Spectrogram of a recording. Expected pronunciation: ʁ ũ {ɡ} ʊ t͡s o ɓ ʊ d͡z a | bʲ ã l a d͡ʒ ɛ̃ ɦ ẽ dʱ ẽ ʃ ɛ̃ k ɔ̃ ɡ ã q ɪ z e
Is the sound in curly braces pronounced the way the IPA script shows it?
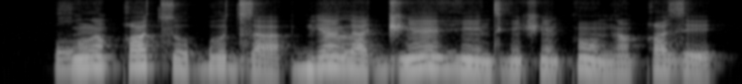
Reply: no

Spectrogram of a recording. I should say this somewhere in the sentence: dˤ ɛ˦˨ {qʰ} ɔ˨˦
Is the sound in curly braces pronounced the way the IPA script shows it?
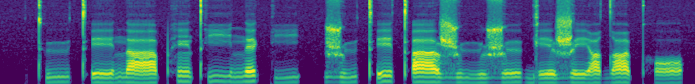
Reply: no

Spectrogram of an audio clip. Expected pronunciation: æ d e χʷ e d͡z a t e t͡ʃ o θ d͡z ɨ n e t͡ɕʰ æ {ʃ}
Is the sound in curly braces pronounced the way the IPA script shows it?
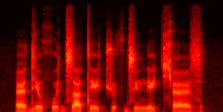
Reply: no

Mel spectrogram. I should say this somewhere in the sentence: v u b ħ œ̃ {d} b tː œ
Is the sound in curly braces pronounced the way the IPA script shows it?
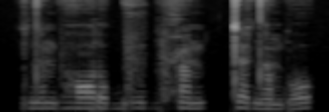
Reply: no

